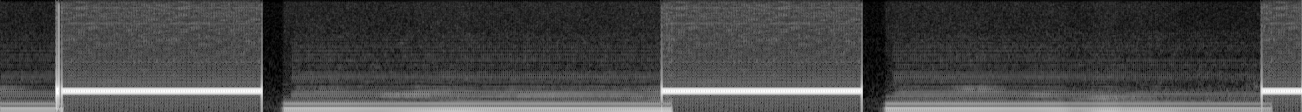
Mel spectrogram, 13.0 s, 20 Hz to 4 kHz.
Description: Ringback tone (North America), 440 + 480 Hz.
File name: recordings / RE80487cdccdc7f4c1fdeb2e9c1ae9a892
